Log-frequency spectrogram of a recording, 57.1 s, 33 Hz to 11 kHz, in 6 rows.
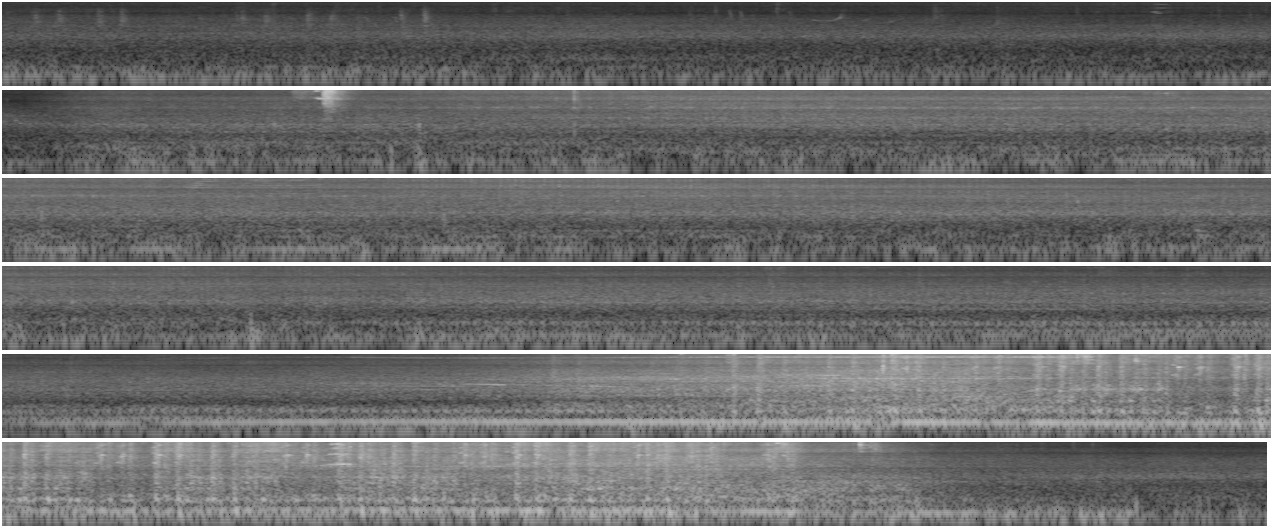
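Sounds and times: distant diesel train engine: 0.0s - 57.0s
diesel engine low drone: 9.1s - 48.7s
wheels clattering over rail joints: 43.4s - 54.5s.

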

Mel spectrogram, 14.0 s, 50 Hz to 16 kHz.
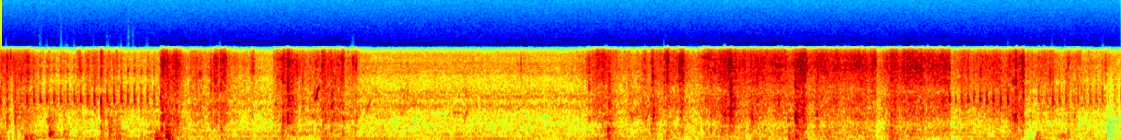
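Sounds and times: guinea pig chattering teeth: 0.0s - 2.0s
rustling in animal cage: 0.0s - 4.7s, 7.2s - 14.0s.

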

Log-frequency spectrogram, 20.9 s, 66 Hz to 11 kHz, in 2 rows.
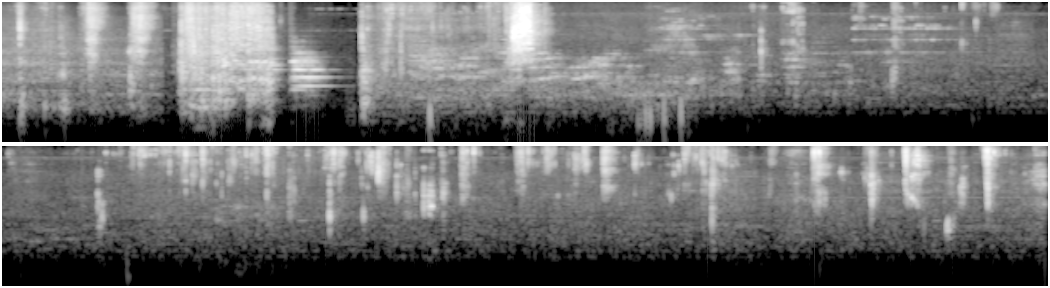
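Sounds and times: wet squishy chewing: 11.4s - 20.6s.

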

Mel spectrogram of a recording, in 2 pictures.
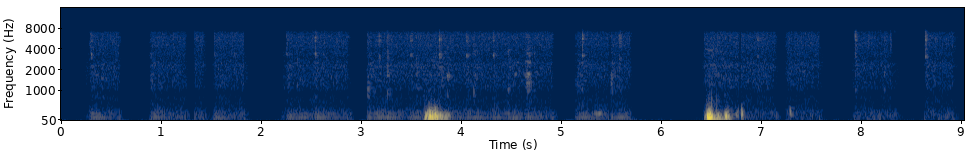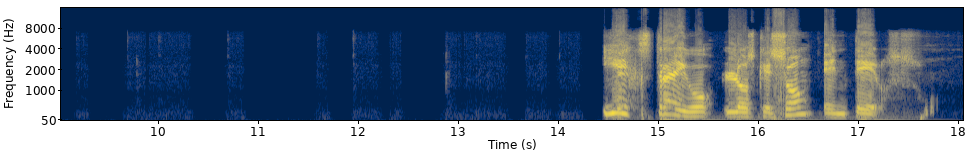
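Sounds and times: stylus scratching on tablet: 0.3s - 5.5s, 6.5s - 14.3s.

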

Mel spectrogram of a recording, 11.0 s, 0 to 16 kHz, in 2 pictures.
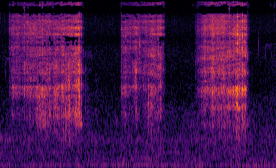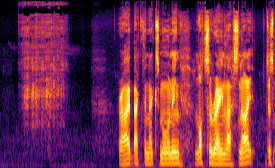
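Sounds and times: float scraping wet concrete: 0.0s - 1.8s, 2.4s - 5.1s, 5.8s - 7.1s.

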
